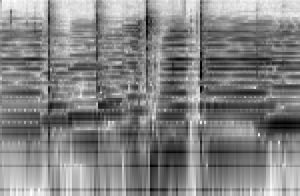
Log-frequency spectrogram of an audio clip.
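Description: Instrumental music: tabla strokes, with the low drum bending in pitch, over held melody notes.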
